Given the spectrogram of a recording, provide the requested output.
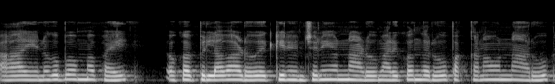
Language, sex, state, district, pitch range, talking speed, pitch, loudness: Telugu, female, Andhra Pradesh, Srikakulam, 200-215 Hz, 130 wpm, 205 Hz, -15 LUFS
